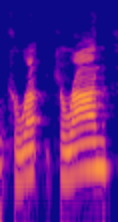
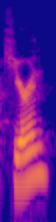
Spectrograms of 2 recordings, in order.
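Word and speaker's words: Kiran: is absolutely fantastic so Quran amagi is how you pronounce it I'm a guy Quran not Kieran it's Quran yeah wow I'm sorry Quran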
